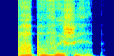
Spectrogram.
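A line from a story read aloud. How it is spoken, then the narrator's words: Whispered. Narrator (Russian): прошептала она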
